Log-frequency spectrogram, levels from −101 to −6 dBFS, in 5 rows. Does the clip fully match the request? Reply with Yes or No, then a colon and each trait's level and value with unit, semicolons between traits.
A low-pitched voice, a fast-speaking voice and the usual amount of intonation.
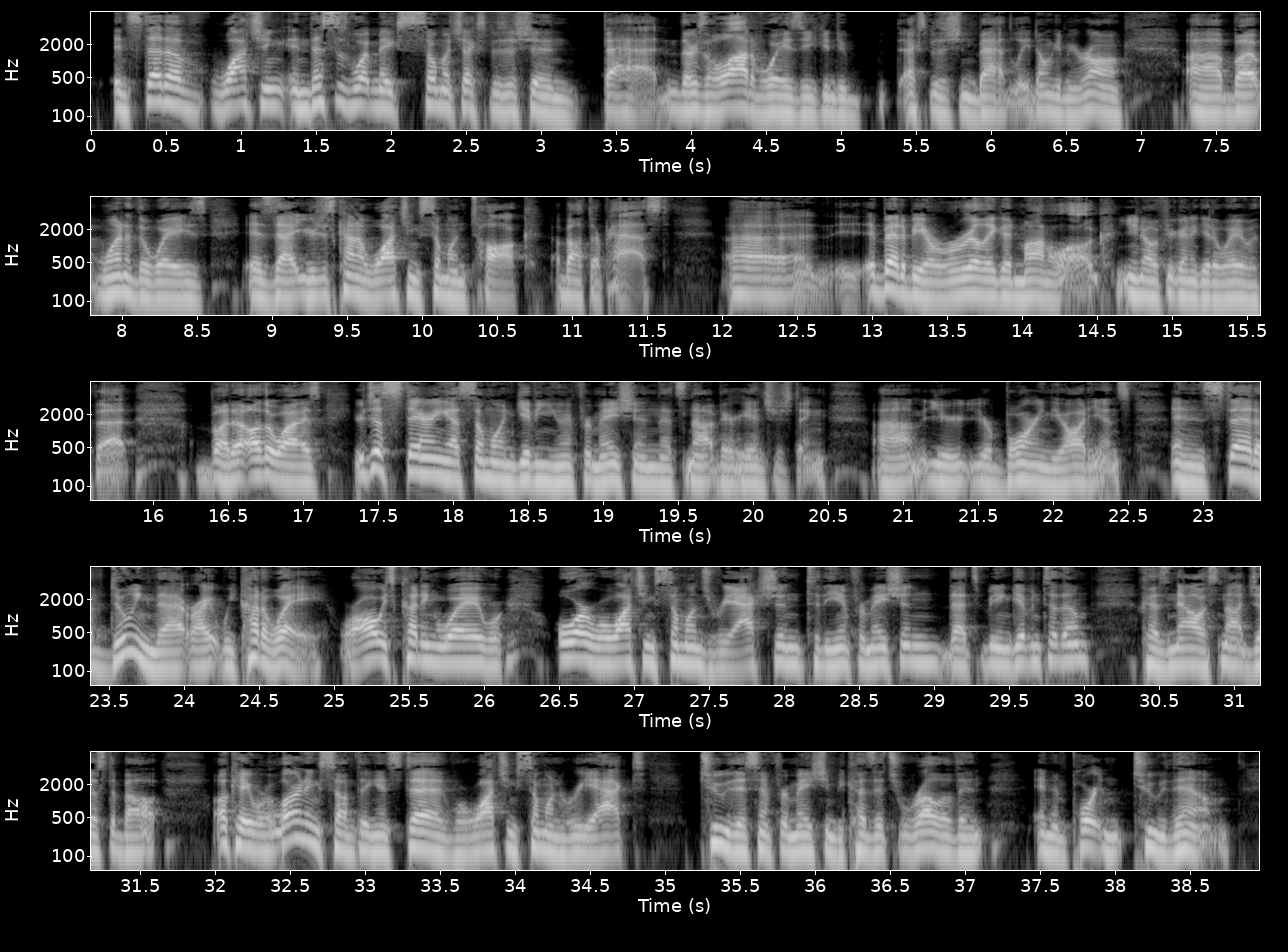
Yes: low, 125 Hz; fast, 210 wpm; average, 3.4 semitones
